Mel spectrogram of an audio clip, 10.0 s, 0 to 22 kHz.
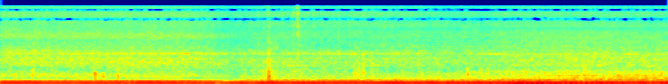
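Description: Peugeot 206 engine idling steadily while it warms up after a coolant refill. A couple of faint clicks come about four seconds in.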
